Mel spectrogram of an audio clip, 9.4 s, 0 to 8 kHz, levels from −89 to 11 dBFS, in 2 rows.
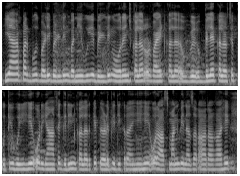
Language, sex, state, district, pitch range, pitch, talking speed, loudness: Hindi, female, Chhattisgarh, Sukma, 180-195 Hz, 185 Hz, 220 wpm, -18 LUFS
